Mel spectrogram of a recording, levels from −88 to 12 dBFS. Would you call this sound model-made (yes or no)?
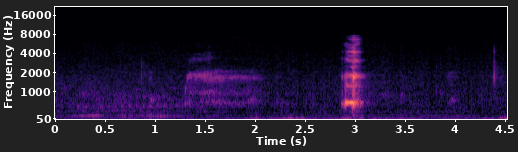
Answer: yes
